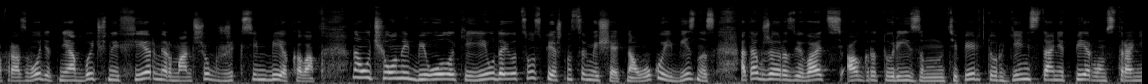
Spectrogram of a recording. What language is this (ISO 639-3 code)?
rus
